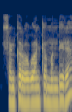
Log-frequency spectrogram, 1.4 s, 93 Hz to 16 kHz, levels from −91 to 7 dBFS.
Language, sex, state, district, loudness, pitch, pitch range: Hindi, male, Uttar Pradesh, Deoria, -16 LUFS, 150 Hz, 145-160 Hz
